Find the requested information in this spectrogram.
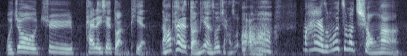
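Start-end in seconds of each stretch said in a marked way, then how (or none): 3.7-6.0 high-pitched, exasperated wail; mock dismay. Guest recalling shooting short films broke, mock dismay. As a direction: lament it in comic despair.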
